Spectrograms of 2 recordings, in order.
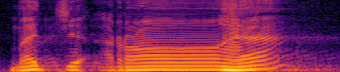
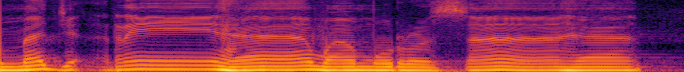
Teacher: Jadi imalah itu mencondongkan alif mendekati kasroh. Jadi kalau kita umpamakan kalau alif itu tegak begini, majroha.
